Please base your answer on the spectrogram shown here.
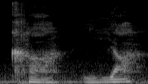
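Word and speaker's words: חָיָה: When you focus on revive, according to the Hebrew, Strong's H2421, pronounced as kaya, kaya, which means to live, have life, remain alive.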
